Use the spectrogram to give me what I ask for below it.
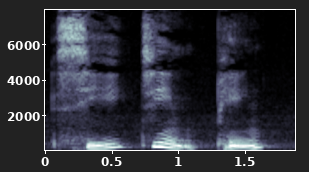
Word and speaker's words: Xi Jinping: Each syllable in President Xi's name has a tone. Xi is rising, Jing is falling, and Ping is rising. What that sounds like altogether is Xi Jinping.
